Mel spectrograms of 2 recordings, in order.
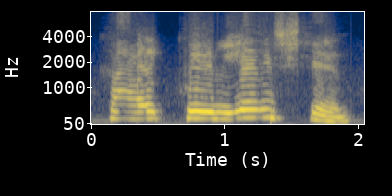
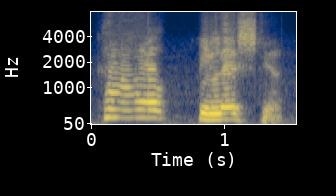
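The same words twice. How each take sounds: First: The stress is on the second-to-last syllable. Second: The stress is not on the second-to-last syllable. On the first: The speaker calls it right. "Sounds natural" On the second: The speaker calls it wrong. "it doesn't sound natural"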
